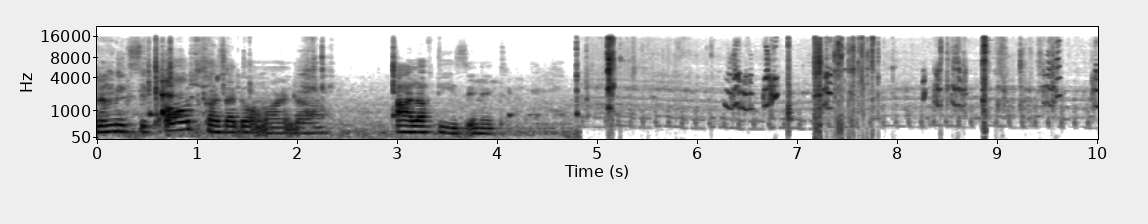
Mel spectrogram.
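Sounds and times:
metal spoon scraping pot: 0.0s - 2.4s.

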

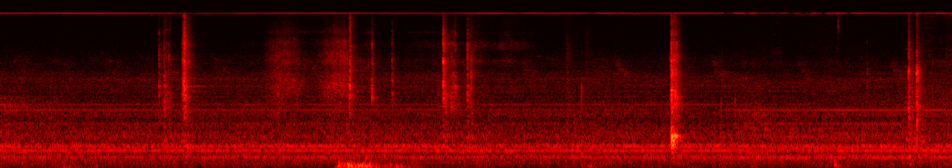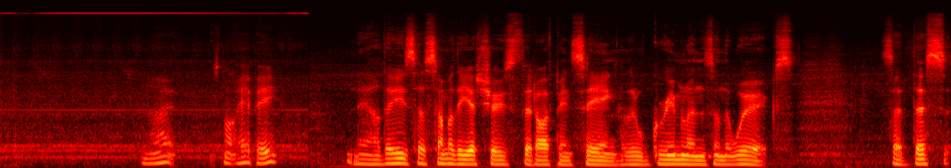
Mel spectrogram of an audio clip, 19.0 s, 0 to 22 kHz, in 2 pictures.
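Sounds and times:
electrical hum: 0.0s - 19.0s
floppy disk drive clicks: 3.4s - 4.9s, 8.3s - 9.8s.

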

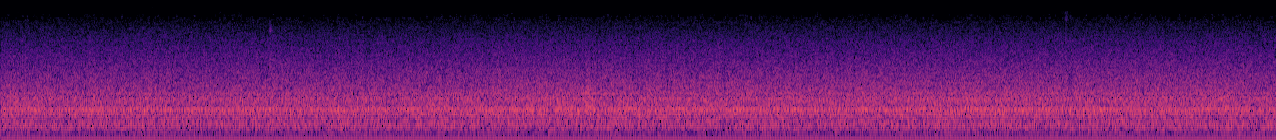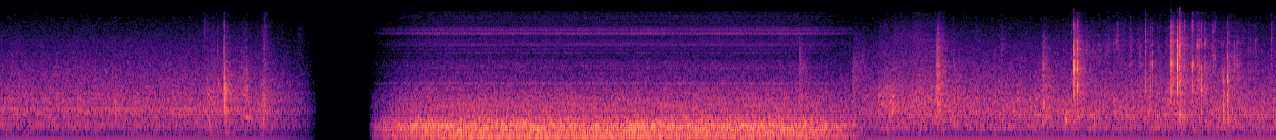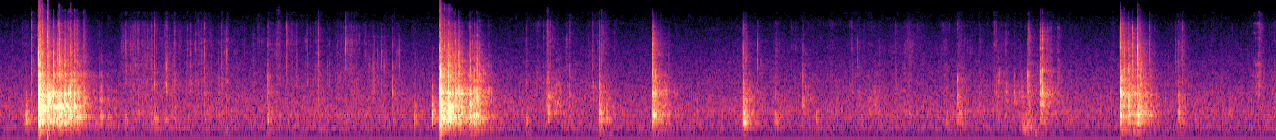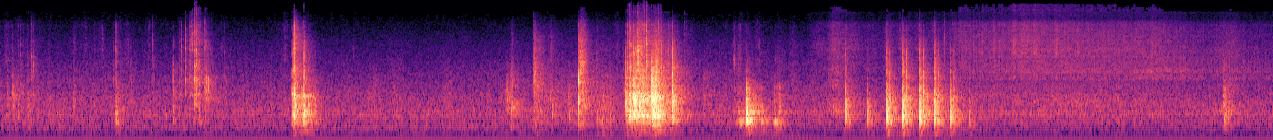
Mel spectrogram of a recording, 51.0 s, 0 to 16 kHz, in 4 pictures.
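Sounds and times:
ice cubes cracking and ticking: 23.4s - 25.3s
plastic cup knocks and clatter: 25.8s - 27.2s, 29.8s - 32.3s, 36.7s - 37.2s, 46.7s - 48.0s
soft steady hiss: 47.7s - 51.0s
small ticks of poured granules: 47.9s - 50.3s.

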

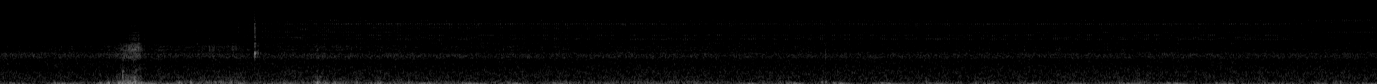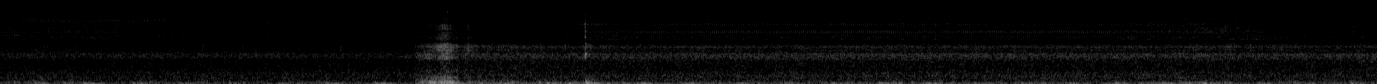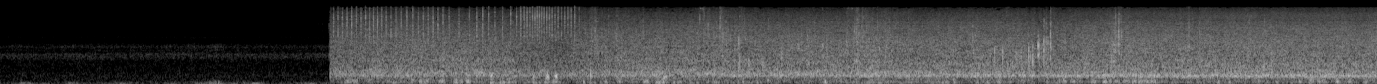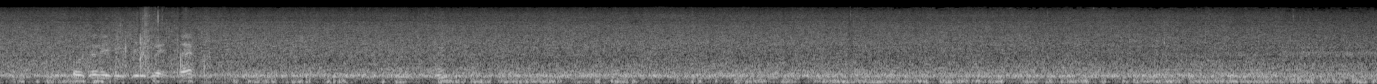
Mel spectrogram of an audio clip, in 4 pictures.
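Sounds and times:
fishing reel gears whirring: 2.4s - 16.9s, 19.5s - 27.4s, 30.8s - 55.0s
mountain stream rushing: 30.8s - 55.0s.

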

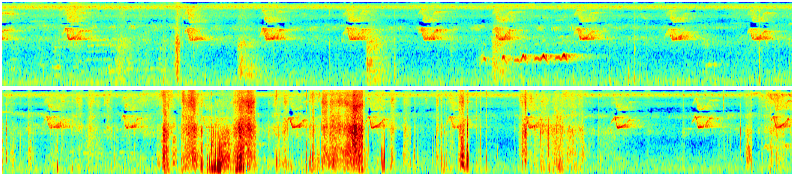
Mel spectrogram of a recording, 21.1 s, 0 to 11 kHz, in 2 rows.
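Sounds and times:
bird calling: 5.6s - 8.2s, 19.7s - 21.0s
fingers rustling through hair: 10.6s - 18.6s.

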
